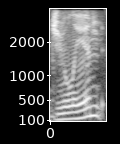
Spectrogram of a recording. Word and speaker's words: Julian: My name is Julian. It's J-U-L-I-A-N.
